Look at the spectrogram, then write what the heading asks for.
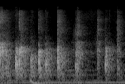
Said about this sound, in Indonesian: Tepuk tangan lu dong.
